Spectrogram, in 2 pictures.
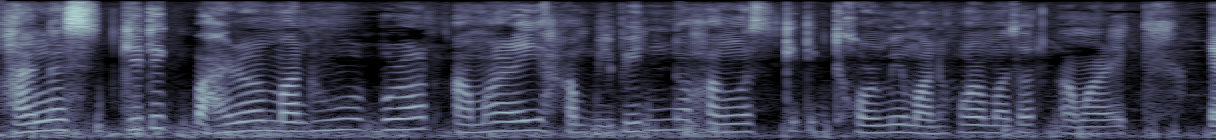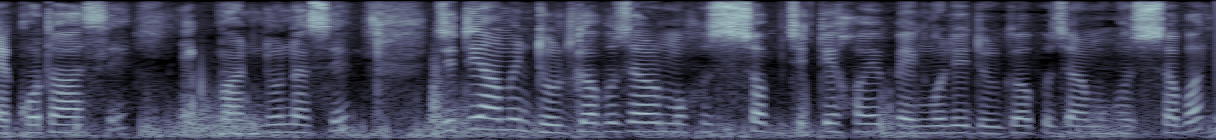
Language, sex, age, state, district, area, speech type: Assamese, male, 18-30, Assam, Barpeta, rural, spontaneous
